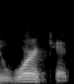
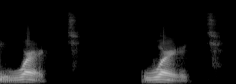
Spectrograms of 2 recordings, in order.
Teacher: The last sound of this verb is a voiceless sound. So the pronunciation of the past is going to be as a t sound at the end, replacing the ed, right? So remember that it is a big, huge mistake to say work it.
